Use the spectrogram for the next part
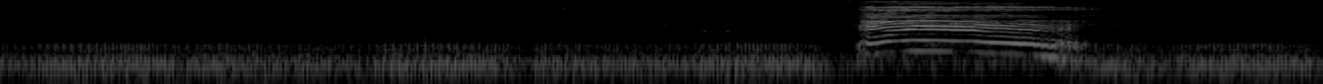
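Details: A house cat lets out one clear meow lasting about a second, its tone arching upward then sliding down, after several seconds of soft low rumbling.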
